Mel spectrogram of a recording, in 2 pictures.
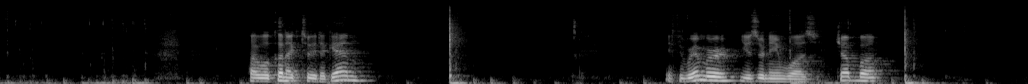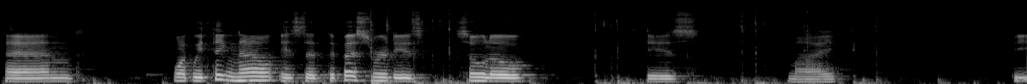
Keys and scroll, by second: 0.0-1.7 typing, 2.8 Up, 4.5 Return, 7.6-9.0 typing, 9.0 Return, 13.7-18.8 typing.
